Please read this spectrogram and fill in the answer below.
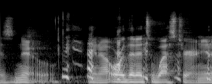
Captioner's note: laughs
